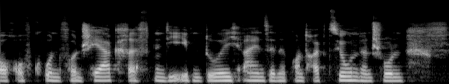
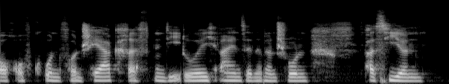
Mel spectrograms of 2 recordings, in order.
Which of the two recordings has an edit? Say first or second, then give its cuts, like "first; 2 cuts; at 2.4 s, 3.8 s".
second; 2 cuts; at 1.8 s, 2.6 s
